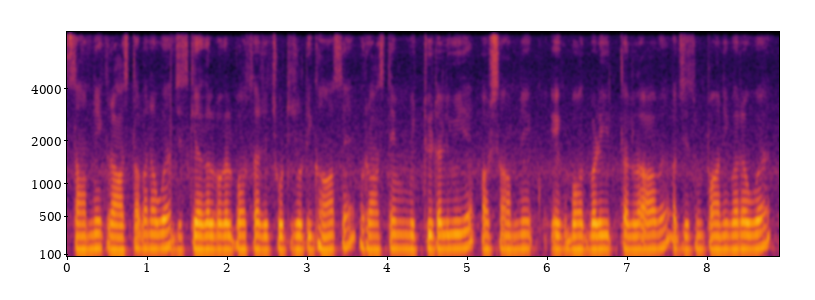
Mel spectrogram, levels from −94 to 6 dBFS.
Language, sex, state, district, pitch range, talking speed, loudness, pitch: Hindi, male, Bihar, Supaul, 135-145 Hz, 215 wpm, -19 LUFS, 140 Hz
